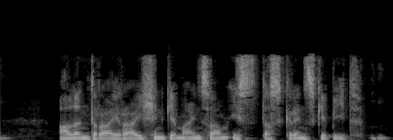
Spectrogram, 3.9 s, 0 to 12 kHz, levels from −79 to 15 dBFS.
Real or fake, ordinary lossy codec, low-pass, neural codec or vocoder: real; AAC, 32 kbps; 7.2 kHz; none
